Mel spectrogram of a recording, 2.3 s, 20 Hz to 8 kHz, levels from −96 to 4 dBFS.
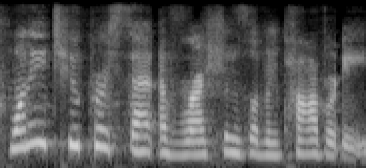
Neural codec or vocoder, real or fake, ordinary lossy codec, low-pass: codec, 44.1 kHz, 2.6 kbps, SNAC; fake; AAC, 32 kbps; 7.2 kHz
